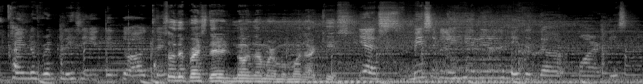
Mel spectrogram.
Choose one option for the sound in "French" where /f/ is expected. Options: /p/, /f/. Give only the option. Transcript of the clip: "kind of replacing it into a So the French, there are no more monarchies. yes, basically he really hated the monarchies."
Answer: /p/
